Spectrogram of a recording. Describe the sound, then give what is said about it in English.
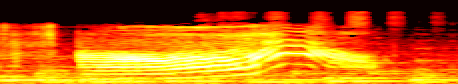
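A person imitates an angry cat with one loud, drawn-out meow, its strained pitch climbing and swelling to a peak before sliding back down, with no other talking. “Then the angry meow, but we only use this one on rare occasions because overall we're a very happy kitten family.”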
